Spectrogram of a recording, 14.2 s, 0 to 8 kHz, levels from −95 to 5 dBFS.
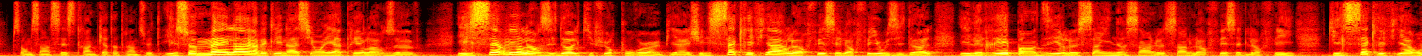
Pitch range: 140-170 Hz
